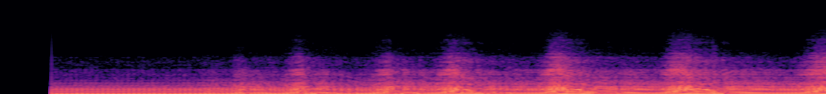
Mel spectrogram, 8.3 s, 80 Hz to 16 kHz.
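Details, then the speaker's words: Suzuki DR350, unrun over ten years, test run with choke off: single-cylinder thump holds steady with gentle rev swells about every second, no misses or popping; starts and runs okay. "But boy, she started up pretty good. I'm gonna give her another try. Turn the choke off during that test run, and it seemed to run okay."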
